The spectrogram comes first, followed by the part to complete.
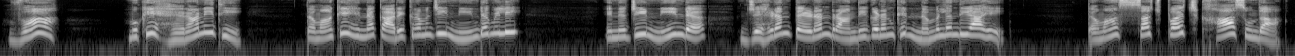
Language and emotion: Sindhi, surprised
